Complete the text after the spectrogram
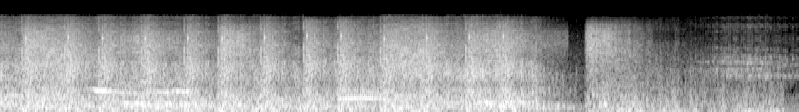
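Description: A chaingun fires in rapid, loud bursts.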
